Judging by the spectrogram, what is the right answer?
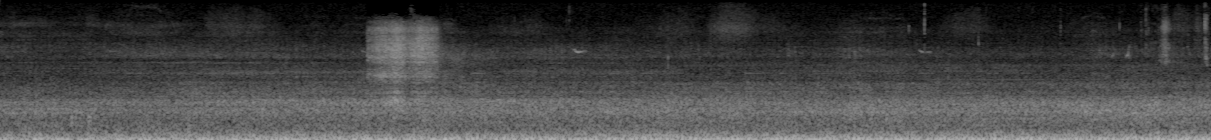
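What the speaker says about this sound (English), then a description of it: "Sorry about the train noise," Steady low rumble of a train nearby, continuous and heavy throughout, with a brief hiss partway through.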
